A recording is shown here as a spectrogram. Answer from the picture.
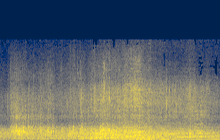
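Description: A car driving past close by after crossing the tracks: tyre and engine noise swells, is loudest past the middle, and fades away near the end.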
